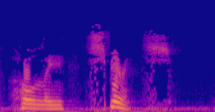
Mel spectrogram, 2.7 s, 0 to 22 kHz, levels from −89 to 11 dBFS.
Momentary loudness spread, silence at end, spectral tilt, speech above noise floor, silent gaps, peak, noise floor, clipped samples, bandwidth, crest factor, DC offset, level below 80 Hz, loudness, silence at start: 18 LU; 0.6 s; -7 dB/octave; 26 dB; none; -14 dBFS; -52 dBFS; under 0.1%; 8.2 kHz; 14 dB; under 0.1%; -54 dBFS; -26 LUFS; 0 s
